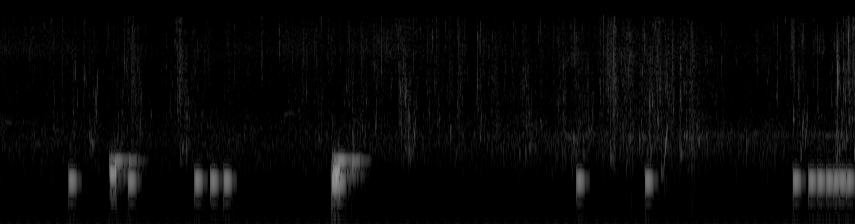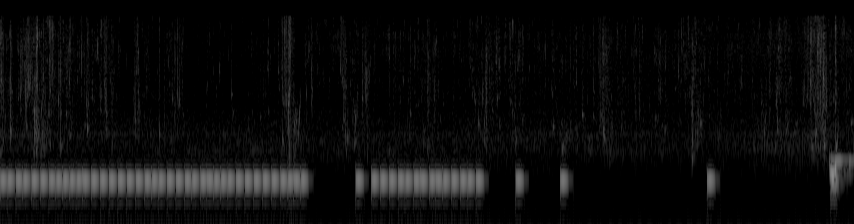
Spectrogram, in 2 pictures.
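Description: Short electronic beeps sound, sometimes running together in a rapid buzzing string.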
